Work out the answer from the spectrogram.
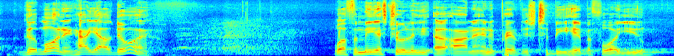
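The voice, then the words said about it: Deep, radio-style voice. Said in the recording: “I have a deep voice, but it's much more tailored for the radio”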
